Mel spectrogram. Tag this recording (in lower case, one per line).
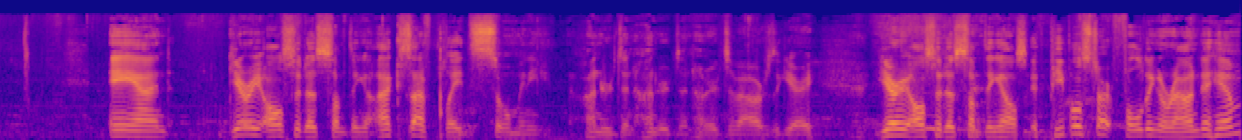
speech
